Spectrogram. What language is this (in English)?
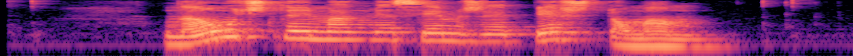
Mari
